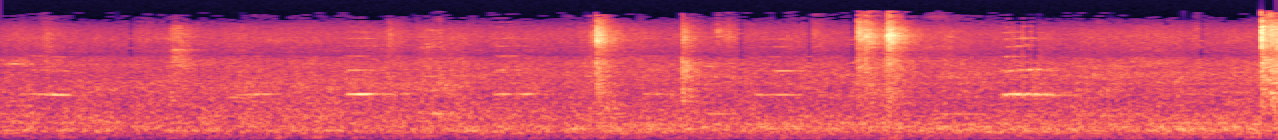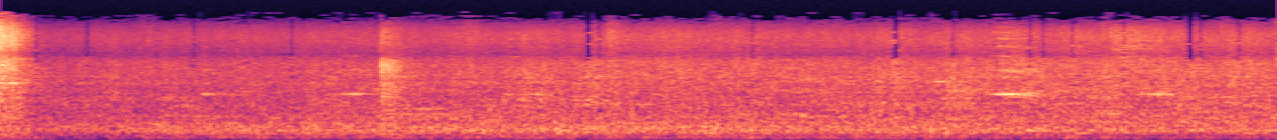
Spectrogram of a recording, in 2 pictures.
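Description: Passenger train car rolling at speed, heard from aboard: a steady rumble of wheels on rails, with a few sharp clacks.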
